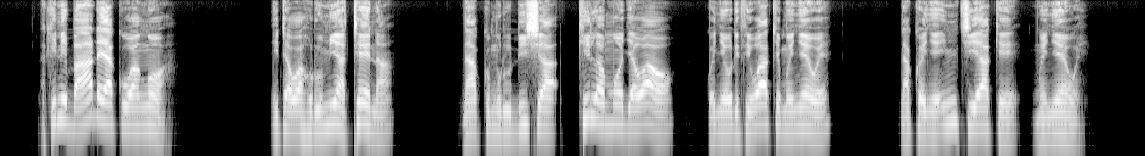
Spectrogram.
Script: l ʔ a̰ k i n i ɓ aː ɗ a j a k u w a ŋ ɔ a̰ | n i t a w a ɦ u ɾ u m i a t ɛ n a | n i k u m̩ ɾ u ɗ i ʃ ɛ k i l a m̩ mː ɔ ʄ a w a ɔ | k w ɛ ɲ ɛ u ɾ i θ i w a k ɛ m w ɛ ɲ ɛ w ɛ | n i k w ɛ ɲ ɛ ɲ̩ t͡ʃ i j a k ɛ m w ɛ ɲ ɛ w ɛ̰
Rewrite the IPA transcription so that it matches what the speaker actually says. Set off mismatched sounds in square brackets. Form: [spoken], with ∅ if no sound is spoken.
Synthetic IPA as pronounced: l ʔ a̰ k i n i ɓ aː ɗ a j a k u w a ŋ ɔ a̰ | n i t a w a ɦ u ɾ u m i a t ɛ n a | n [a] k u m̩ ɾ u ɗ i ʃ [a] k i l a m̩ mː ɔ ʄ a w a ɔ | k w ɛ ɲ ɛ u ɾ i θ i w a k ɛ m w ɛ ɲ ɛ w ɛ | n [a] k w ɛ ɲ ɛ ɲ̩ t͡ʃ i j a k ɛ m w ɛ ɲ ɛ w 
